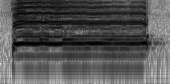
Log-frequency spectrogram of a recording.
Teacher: উচ্চারণটা সেম জায়গা থেকে, জিহ্বার আগা, উপরের দাঁতের গোড়া, কিন্তু মনে রাখতে হবে যে যখন আমরা ত উচ্চারণ করব তখন আমাদের জিহ্বাটা ফুলে যাবে। কারণ কি, এটা অসাউন্ড, প্রত্যেকটা অসাউন্ড অক্ষরের উচ্চারণে জিহ্বাটা মোটা হয়ে যায়, জিহ্বাটা মোটা।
